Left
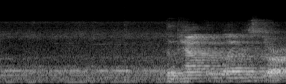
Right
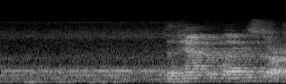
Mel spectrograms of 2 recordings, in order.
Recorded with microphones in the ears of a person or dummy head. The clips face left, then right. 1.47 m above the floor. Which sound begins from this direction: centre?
A man speaking, at 1.6 s.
